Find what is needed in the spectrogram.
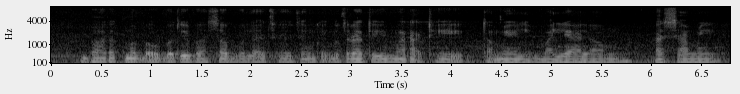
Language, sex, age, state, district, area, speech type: Gujarati, male, 18-30, Gujarat, Ahmedabad, urban, spontaneous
